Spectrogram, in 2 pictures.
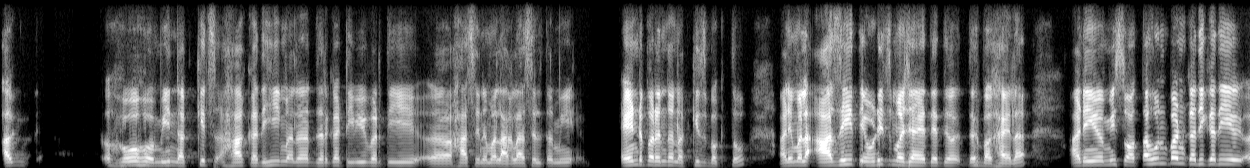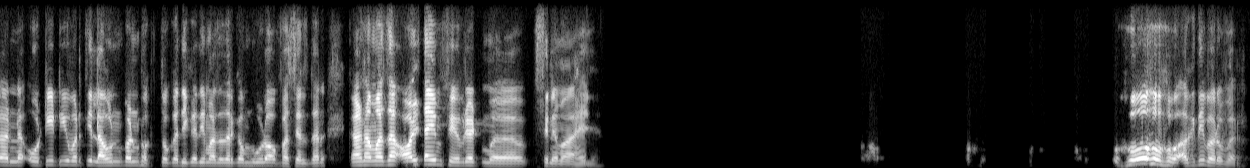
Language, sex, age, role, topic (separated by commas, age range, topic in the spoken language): Marathi, male, 35-39, guest, कुठल्या चित्रपटाचा प्रभाव तुझ्यावर आजही कायम आहे?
